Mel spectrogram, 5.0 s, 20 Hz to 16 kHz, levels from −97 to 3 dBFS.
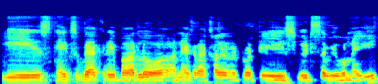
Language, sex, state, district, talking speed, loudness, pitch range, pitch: Telugu, male, Andhra Pradesh, Guntur, 130 wpm, -22 LUFS, 100-105 Hz, 105 Hz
